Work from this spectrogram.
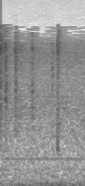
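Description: Quick keystrokes on a computer keyboard, a short close burst of light clicks at even pace with no voices.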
